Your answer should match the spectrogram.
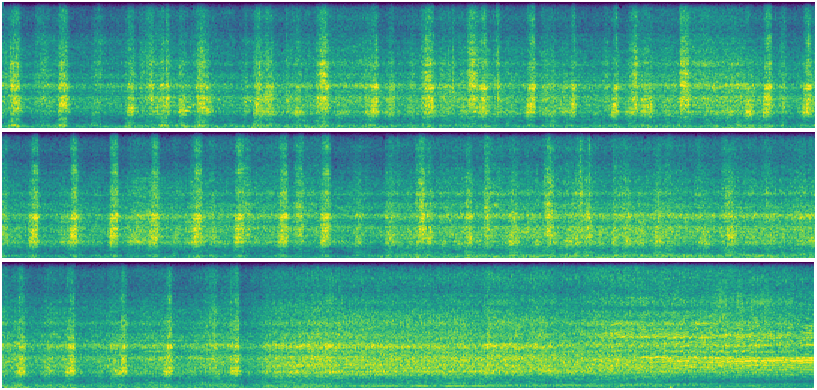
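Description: A line of motocross dirt bikes at the starting gate, engines running with uneven throttle blips. About four seconds before the end the engines rise together to steady, high revs as the pack starts.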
